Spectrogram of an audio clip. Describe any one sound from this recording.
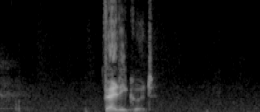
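A middle-aged man speaks warmly.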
